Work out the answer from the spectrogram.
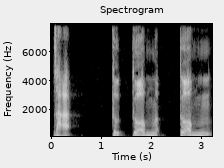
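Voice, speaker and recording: A man's voice: on the high side, slow, dry recording, clean studio sound, voice pushed up. A man voicing a timid young male servant who speaks obsequiously. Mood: deferential. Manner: obsequious, deferential.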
